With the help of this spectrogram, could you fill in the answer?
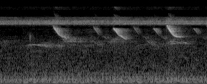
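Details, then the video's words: Morning bird calls outdoors: three quick, high, downward-sweeping chirps spaced about half a second apart, with a continuous high-pitched insect hum behind them. "Menikmati Suara Burung Di Pagi Hari"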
